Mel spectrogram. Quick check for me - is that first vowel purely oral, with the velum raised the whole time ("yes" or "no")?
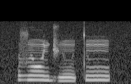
no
